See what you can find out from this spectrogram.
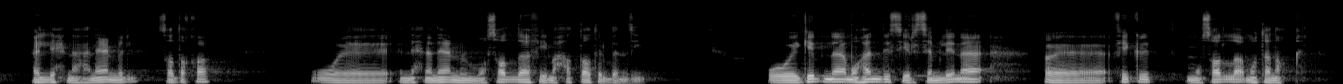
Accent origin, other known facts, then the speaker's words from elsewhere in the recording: Egypt; هي فخمة ديت يعني خاصة بينا احنا يعني. كمصريين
